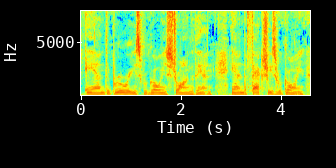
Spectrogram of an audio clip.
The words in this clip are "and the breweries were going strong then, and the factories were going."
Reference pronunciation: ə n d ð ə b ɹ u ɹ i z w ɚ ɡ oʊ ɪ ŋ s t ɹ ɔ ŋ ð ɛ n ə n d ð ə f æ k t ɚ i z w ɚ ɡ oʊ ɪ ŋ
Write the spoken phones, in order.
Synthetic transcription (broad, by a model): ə n ð ə b ɹ u ɹ i z w ɚ ɡ oʊ ɪ ŋ s t ɹ ɔ ŋ ð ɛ n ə n ð ə f æ k t ɚ i z w ɚ ɡ oʊ ɪ ŋ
